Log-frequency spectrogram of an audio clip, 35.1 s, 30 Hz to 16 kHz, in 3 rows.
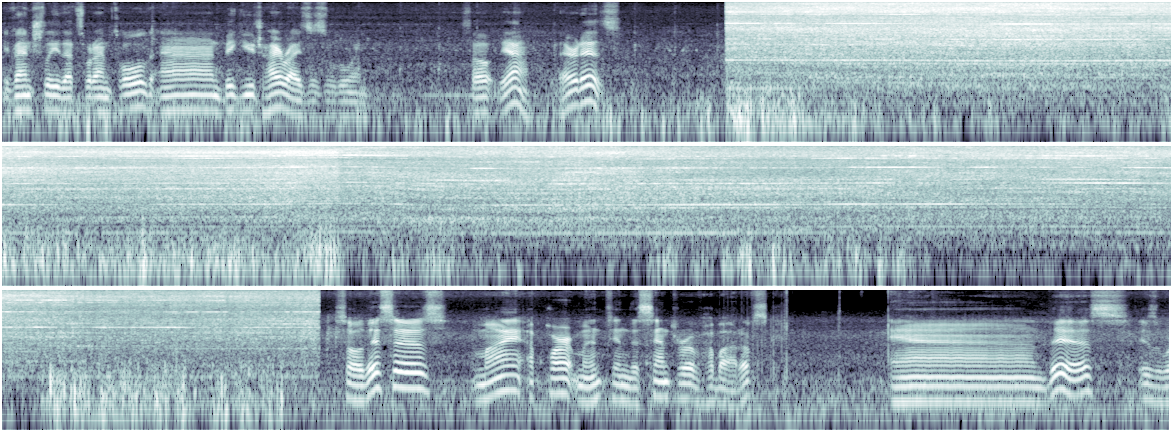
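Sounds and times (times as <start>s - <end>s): construction machinery hum: 0.0s - 30.4s
wind buffeting microphone: 3.7s - 8.8s, 11.6s - 16.4s, 23.8s - 26.4s.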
